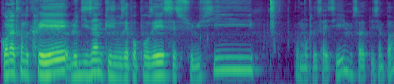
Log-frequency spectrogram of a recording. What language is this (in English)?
French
